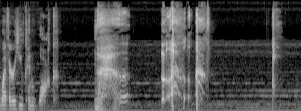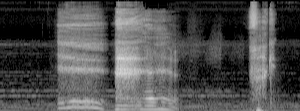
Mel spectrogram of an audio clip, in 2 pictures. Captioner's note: coughs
